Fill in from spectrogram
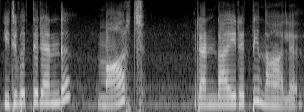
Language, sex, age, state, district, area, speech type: Malayalam, female, 18-30, Kerala, Thiruvananthapuram, urban, spontaneous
